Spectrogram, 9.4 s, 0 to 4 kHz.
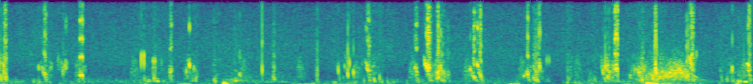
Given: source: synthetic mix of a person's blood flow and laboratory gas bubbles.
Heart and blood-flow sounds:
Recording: Doppler ultrasound of blood flow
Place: subclavian vein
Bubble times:
0.00-0.14 s: bubbles
0.49-0.69 s: bubbles
0.73-0.88 s: bubbles
0.99-1.10 s: bubbles
1.76-2.21 s: bubbles
2.32-2.52 s: bubbles
2.68-2.81 s: bubbles
2.94-3.04 s: bubbles
3.30-3.34 s: bubbles
3.42-3.49 s: bubbles
3.97-4.02 s: bubbles
4.22-4.48 s: bubbles
4.52-4.81 s: bubbles
5.18-5.67 s: bubbles
5.88-6.09 s: bubbles
6.54-6.92 s: bubbles
7.10-7.18 s: bubbles
7.36-7.79 s: bubbles
7.86-8.36 s: bubbles
8.58-8.74 s: bubbles
9.02-9.43 s: bubbles
From the record:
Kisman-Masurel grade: 242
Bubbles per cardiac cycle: several, 3 to 8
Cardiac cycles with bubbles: 100%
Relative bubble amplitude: moderate (0.250 to 0.450)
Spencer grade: 3 (all of the cardiac periods contain showers or single bubble signals, but not dominating or overriding the cardiac motion signals)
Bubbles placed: anywhere in the cardiac cycle

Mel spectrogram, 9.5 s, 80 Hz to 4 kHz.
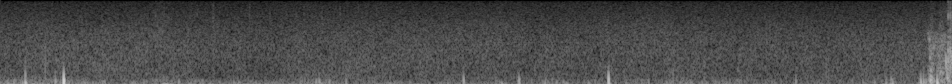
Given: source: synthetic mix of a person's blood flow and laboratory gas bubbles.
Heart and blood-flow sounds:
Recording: Doppler ultrasound of blood flow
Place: subclavian vein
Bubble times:
9.27-9.53 s: bubbles
From the record:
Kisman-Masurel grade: 212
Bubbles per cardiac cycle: several, 3 to 8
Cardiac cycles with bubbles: 1 to 10%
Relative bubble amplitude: moderate (0.250 to 0.450)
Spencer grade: 1 (occasional bubble signal discernible with the cardiac motion signal, with majority of cardiac periods free of bubbles)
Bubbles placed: anywhere in the cardiac cycle

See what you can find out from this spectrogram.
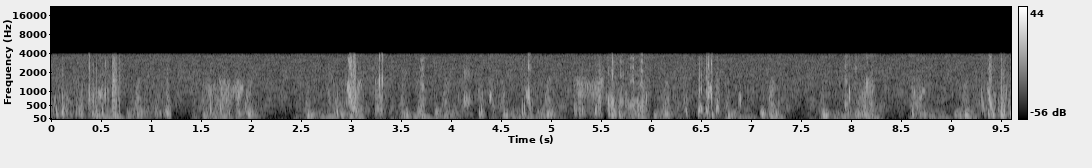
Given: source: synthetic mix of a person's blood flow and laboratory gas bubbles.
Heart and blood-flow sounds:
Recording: Doppler ultrasound of blood flow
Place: precordium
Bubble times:
0.00-0.72 s: bubbles
1.02-1.22 s: bubbles
1.51-1.93 s: bubbles
2.76-3.14 s: bubbles
3.21-3.36 s: bubbles
3.65-3.77 s: bubbles
4.01-4.47 s: bubbles
4.67-4.87 s: bubbles
5.21-6.00 s: bubbles
6.32-6.40 s: bubbles
6.45-6.71 s: bubbles
6.87-6.92 s: bubbles
7.16-7.31 s: bubbles
7.93-8.24 s: bubbles
8.58-8.75 s: bubbles
9.27-9.61 s: bubbles
From the record:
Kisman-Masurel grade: 233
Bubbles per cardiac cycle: several, 3 to 8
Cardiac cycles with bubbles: 50 to 99%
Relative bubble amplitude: loud (0.450 to 0.775)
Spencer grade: 3 (all of the cardiac periods contain showers or single bubble signals, but not dominating or overriding the cardiac motion signals)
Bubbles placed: only in the low amplitude regions of the cardiac cycle

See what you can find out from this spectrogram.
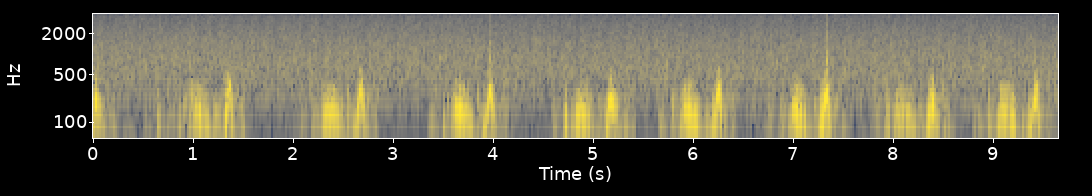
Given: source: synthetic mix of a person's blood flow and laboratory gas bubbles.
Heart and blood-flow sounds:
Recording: Doppler ultrasound of blood flow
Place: precordium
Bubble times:
no bubbles
From the record:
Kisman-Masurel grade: 000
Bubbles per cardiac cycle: 0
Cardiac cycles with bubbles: 0%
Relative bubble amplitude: no bubbles discernible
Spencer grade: 0 (complete lack of bubble signals)

